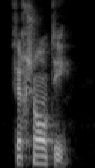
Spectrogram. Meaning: 1. to make someone sing 2. to force someone to confess 3. to blackmail
- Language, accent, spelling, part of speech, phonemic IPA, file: French, France, faire chanter, verb, /fɛʁ ʃɑ̃.te/, LL-Q150 (fra)-faire chanter.wav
